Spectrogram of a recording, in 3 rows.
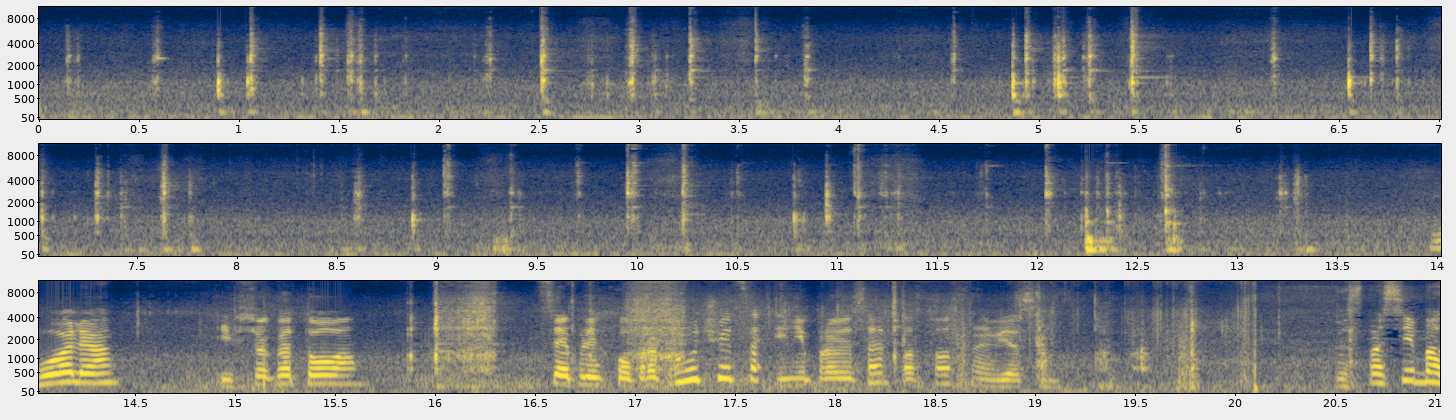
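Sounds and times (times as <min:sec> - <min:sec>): wrench clicking on chainsaw nuts: 0:00.0 - 0:07.9.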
